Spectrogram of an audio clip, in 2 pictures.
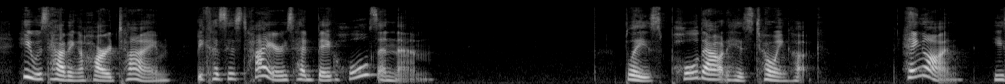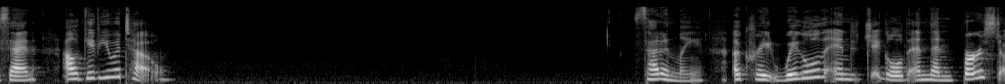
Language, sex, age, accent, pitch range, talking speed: English, female, 20-39, American, 190-285 Hz, 115 wpm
